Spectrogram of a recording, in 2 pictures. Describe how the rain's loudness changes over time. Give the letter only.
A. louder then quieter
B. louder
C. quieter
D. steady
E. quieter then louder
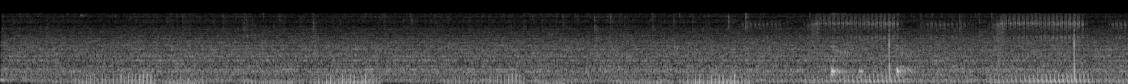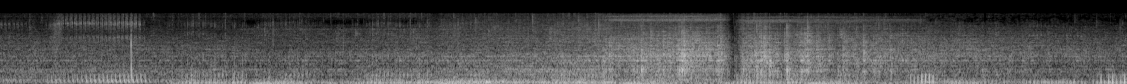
B.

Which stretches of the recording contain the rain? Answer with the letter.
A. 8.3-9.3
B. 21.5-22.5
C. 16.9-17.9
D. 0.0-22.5
D.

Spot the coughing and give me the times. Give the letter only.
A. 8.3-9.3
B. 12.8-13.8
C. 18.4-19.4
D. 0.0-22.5
A.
